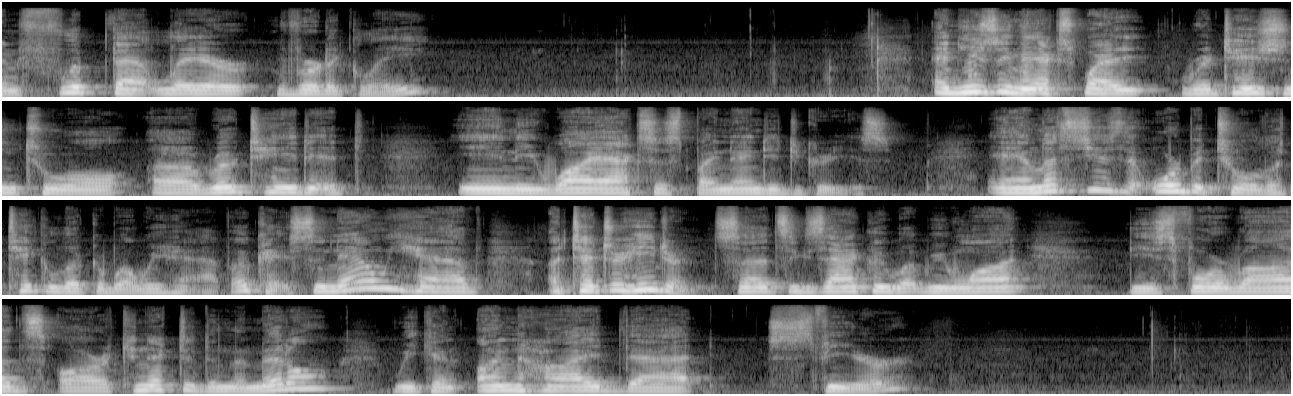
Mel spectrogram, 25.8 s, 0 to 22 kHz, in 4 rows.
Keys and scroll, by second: 6.8-7.6 typing, 7.8 Return.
